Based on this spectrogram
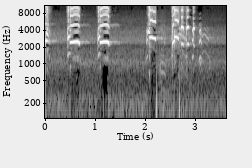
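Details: Bald eagle at West End, sitting on the nest rock on a July 2018 afternoon and making call outs: loud, shrill, drawn squeals in separate bursts, then a run of quick, thin chittering notes, with faint low knocks between.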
